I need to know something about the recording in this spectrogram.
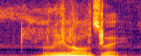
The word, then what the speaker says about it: Relansové: So I came, and obviously it sounds like fiance. You know, it sounds like this is my fiance or my fiance. You know, some people pronounce it like that. I don't know. But I put relationship, RELA, the first four words of relationship, and fiance, the rhyming of that word together. And I made it sound fancy.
